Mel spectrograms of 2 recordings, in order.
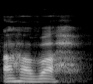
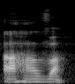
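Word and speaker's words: אהבה: it it won't be aha it will be ahava the letter hey over here is completely silent and it's there for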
